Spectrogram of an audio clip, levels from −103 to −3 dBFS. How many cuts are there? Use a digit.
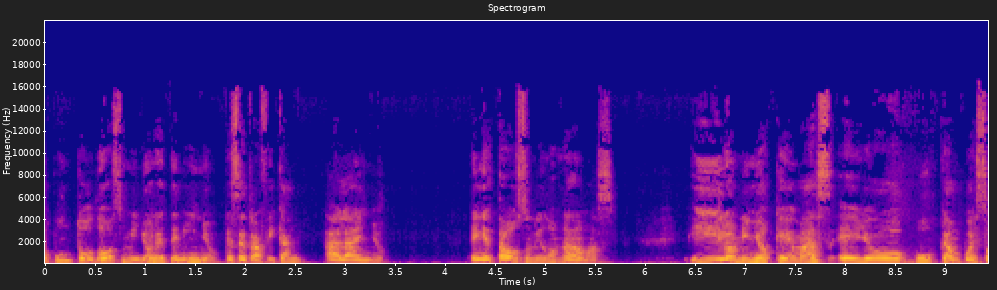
0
